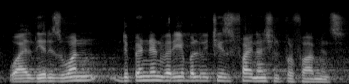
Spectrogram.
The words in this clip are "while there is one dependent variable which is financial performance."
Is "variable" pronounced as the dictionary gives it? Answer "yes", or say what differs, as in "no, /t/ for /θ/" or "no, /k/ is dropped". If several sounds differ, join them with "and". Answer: yes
